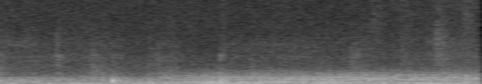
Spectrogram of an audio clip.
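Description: A low, steady hum, with a single sharp click about half a second in.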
